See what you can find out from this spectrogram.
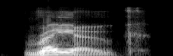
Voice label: "RAOC", British

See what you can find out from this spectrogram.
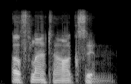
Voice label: "aflatoxin", British

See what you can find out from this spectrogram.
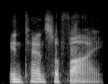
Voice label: "intensify", American

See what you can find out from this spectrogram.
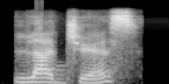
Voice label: "largesse", Indian

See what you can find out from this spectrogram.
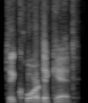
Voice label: "decorticate", American

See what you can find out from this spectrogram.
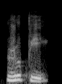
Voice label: "rupee", Indian

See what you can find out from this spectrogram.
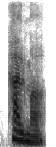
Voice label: "halma", Indian

